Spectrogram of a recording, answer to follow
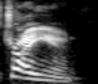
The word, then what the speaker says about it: triune: It is triune. I was pronouncing it right the whole time.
